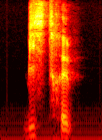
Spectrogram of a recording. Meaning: 1. to darken, blacken 2. to be mesmerized
- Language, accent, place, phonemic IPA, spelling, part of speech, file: French, France, Lyon, /bis.tʁe/, bistrer, verb, LL-Q150 (fra)-bistrer.wav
